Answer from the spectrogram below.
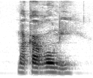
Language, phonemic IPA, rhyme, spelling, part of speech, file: Dutch, /ˌmaː.kaːˈroː.ni/, -oːni, macaroni, noun, Nl-macaroni.ogg
- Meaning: macaroni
